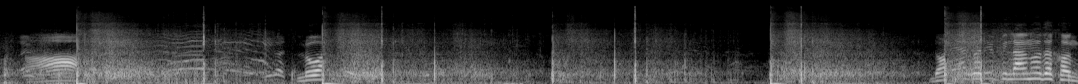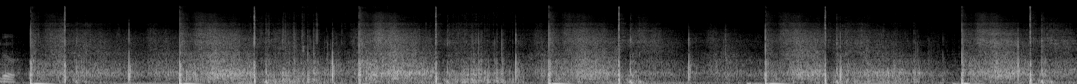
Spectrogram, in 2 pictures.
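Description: Firework shells burst overhead with crackling pops.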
